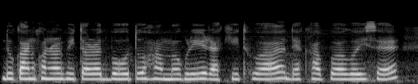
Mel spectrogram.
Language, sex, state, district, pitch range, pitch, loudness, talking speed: Assamese, female, Assam, Kamrup Metropolitan, 245-260 Hz, 250 Hz, -16 LUFS, 130 wpm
